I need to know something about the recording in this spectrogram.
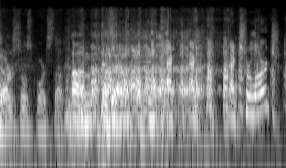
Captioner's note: group laughter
